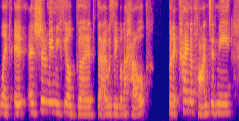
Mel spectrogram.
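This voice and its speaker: A woman with a Midwestern American accent speaks at a fairly high pitch and a fairly quick pace, her intonation fairly even. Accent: very Midwestern American. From US Midwest, Micronesian community. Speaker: storyteller sharing immigrant experience. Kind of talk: personal testimony. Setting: virtual event.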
